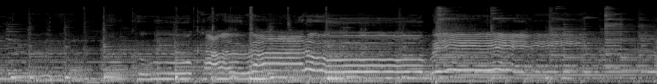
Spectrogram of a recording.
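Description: Live acoustic band music: a voice singing long, wavering notes over acoustic guitars and mandolin.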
